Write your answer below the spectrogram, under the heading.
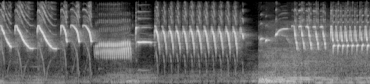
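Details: Singing canary recorded as a master for teaching other birds: looping downward whistles, a harsh buzzy note, a quick rolling trill of repeated syllables, then a rising slur leading into another rapid trill.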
